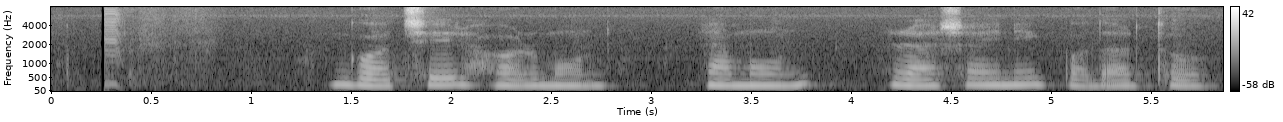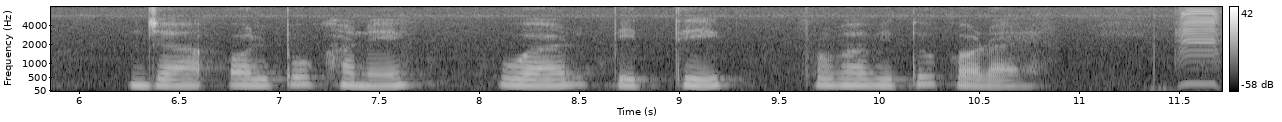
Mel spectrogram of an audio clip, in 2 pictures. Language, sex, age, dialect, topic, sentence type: Bengali, female, 18-24, Rajbangshi, agriculture, statement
